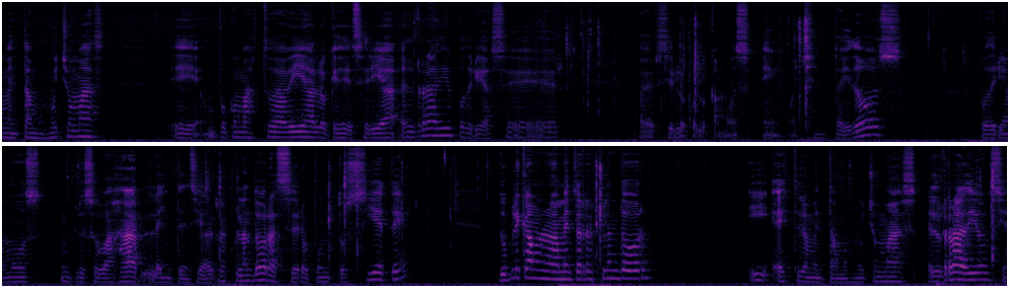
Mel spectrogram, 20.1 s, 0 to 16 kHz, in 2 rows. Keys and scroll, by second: 6.6 KP_8, 6.9 KP_2, 7.9 Return, 12.0 KP_0, 12.3 ,, 13.1 KP_7, 13.4 Return, 15.8 ctrl+d, 19.3 KP_1, 19.6 KP_6, 19.7 KP_0, 20.0 Return.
